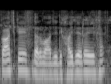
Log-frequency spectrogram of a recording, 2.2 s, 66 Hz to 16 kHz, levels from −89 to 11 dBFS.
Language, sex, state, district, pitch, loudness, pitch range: Hindi, male, Uttar Pradesh, Shamli, 145 Hz, -18 LUFS, 135-155 Hz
